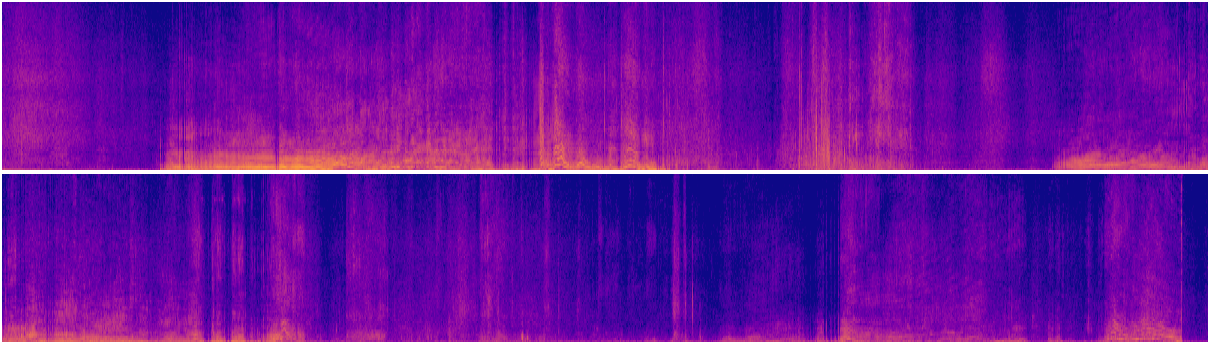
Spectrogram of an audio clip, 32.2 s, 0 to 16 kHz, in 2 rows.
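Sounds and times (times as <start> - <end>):
zipper of double-door tent: 2.1 - 12.4, 14.0 - 21.2, 25.7 - 31.9.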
